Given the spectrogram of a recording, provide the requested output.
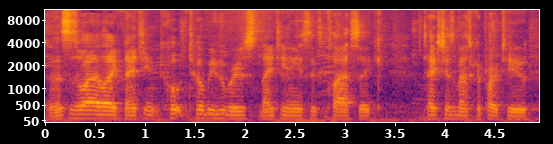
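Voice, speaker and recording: A man's voice: fairly low pitch, level tone, fast talker, a little mellow, soft background music. A man joking around in a casual movie podcast chat, often trailing off mid-sentence.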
